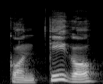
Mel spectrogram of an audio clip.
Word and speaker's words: contigo: Finally, contigo means with you and is pronounced contigo, contigo.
